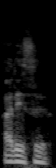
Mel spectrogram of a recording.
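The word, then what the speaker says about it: アリス: 히로세 아리수 - 아리수 는 앨리스 의 일본어 발음 입니다 .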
